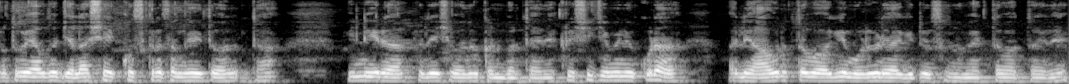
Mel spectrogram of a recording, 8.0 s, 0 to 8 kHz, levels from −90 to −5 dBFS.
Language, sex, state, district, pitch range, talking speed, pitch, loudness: Kannada, male, Karnataka, Shimoga, 125-140 Hz, 170 wpm, 130 Hz, -14 LUFS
